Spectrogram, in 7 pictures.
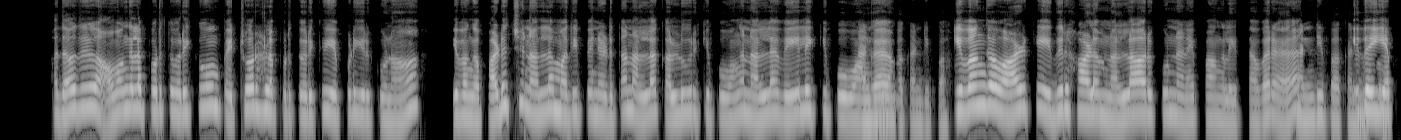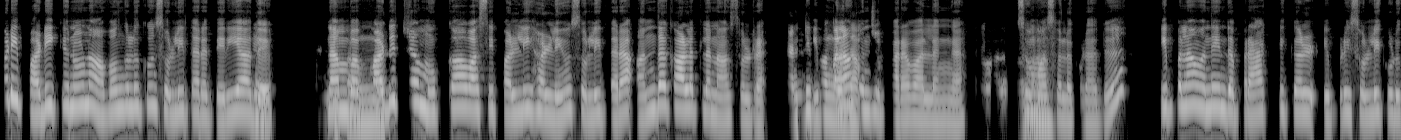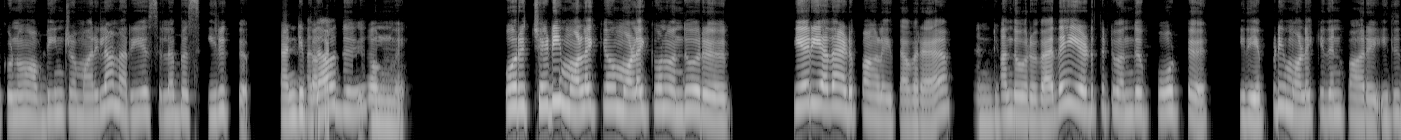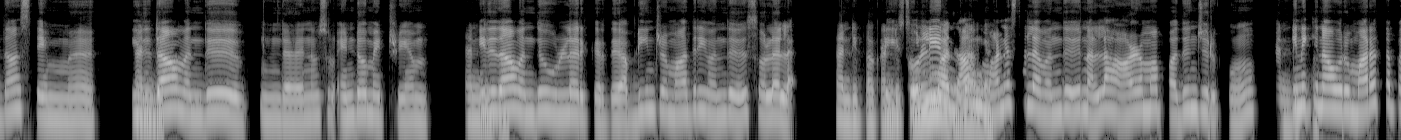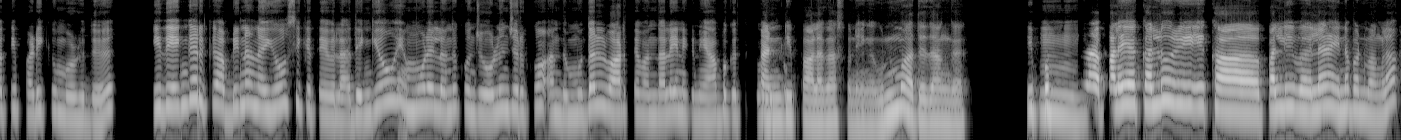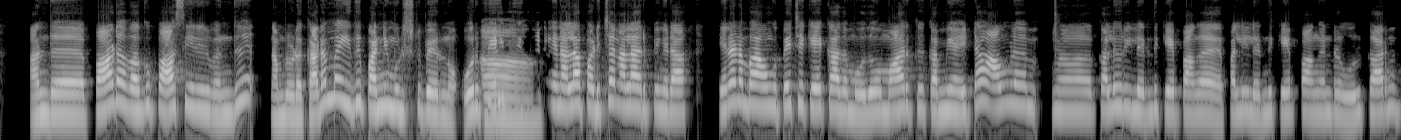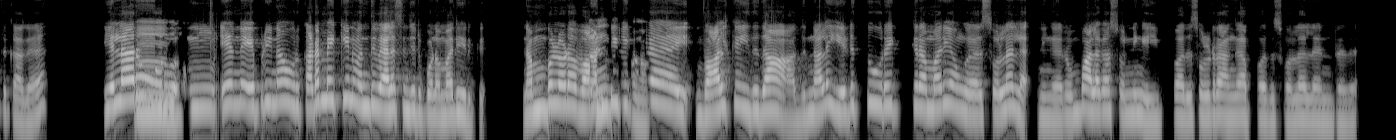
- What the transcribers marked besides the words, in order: unintelligible speech; in English: "பிராக்டிகல்"; in English: "சிலபஸ்"; unintelligible speech; in English: "எண்டோமெட்ரியம்"; unintelligible speech; "பள்ளிகள்ல" said as "பள்ளி வல"; tsk
- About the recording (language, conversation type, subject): Tamil, podcast, நீங்கள் கல்வியை ஆயுள் முழுவதும் தொடரும் ஒரு பயணமாகக் கருதுகிறீர்களா?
